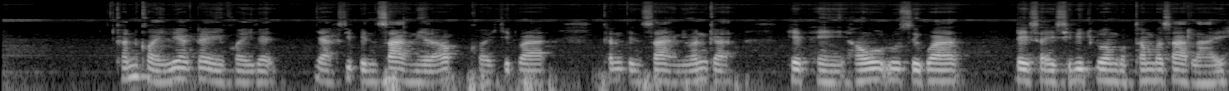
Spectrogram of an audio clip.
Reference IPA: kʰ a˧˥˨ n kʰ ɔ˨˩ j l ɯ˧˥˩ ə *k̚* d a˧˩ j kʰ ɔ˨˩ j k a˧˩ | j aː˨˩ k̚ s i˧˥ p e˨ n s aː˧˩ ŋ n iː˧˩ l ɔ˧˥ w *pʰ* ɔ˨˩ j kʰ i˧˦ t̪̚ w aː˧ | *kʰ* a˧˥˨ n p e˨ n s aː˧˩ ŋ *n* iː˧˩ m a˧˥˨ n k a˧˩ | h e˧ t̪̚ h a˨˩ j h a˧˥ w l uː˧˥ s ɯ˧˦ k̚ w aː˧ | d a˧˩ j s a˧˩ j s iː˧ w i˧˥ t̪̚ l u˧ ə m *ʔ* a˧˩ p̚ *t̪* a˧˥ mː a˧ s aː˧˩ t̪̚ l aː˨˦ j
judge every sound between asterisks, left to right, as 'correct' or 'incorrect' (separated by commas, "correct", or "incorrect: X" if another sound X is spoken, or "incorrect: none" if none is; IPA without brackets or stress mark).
correct, incorrect: kʰ, correct, correct, incorrect: k, incorrect: t̪ʰ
